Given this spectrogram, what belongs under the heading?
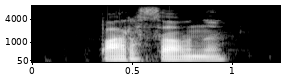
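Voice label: "парсавны", Komi, male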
